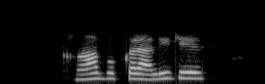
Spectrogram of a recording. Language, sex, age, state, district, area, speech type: Hindi, female, 18-30, Uttar Pradesh, Pratapgarh, rural, conversation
